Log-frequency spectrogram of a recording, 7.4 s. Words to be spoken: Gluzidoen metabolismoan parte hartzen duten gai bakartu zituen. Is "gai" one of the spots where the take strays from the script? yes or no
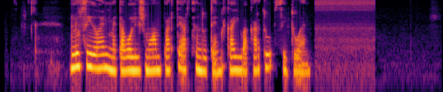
no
